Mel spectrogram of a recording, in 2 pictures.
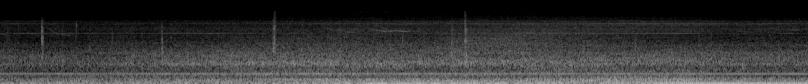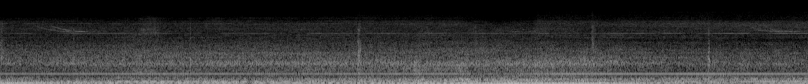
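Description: Road traffic, cars passing through a residential roundabout: a low rumble that swells through the middle and eases near the end. A steady faint hum runs under it, with a few short high chirps.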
